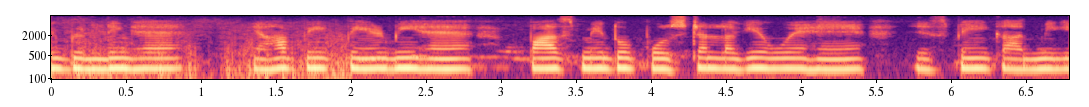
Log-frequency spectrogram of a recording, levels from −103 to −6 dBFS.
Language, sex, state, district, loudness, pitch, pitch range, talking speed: Hindi, female, Uttar Pradesh, Hamirpur, -16 LUFS, 210 Hz, 200-210 Hz, 175 wpm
